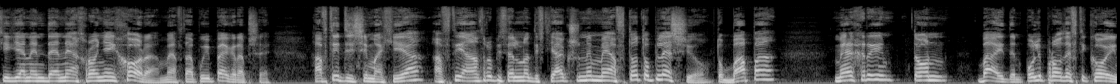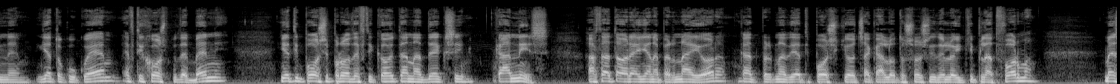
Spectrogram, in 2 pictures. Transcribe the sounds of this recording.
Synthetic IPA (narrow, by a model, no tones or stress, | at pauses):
ceʝɐene̞nind̪ɐene̞ɐxɾo̞ɲɐixo̞ɾɐme̞ɐft̪ɐpuipe̞ɣɾɐpse̞ | ɐft̪it̪isimɐçiɐːft̪iːɐnθɾo̞p̬iθe̞lunɐt̪ift̪çɐksune̞me̞ɐft̪o̞t̪o̞ple̞sio̞̰t̪o̞bɐpɐ | me̞xɾit̪o̞n | bɐjd̪e̞npo̞lipɾo̞ːðe̞ft̪iko̞ine̞ʝɐt̪o̞kukue̞me̞ft̪ixo̞spuðe̞be̞ni | ʝɐt̪ipo̞s̬ipɾoːðe̞ft̪iko̞t̪it̪ɐnɐnd̪e̞ksi | kɐnis | ɐft̪ɐt̪ɐo̞ɾe̞ɐʝɐnɐpe̞ɾnɐio̞ɾɐkɐt̪ipɾe̞pinɐðiɐt̪ipo̞si̥ceo̞t͡sɐkɐlo̞t̪oso̞siðolo̞ʝiciplɐt̪fo̞ɾmɐ | me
